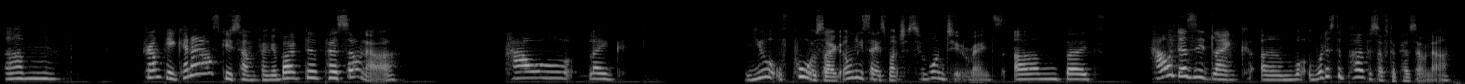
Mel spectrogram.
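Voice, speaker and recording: A woman's voice: high voice, expressive, measured pace. A woman livestreamer chatting casually with her viewers in a hesitant, rambling way that often trails off. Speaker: live streamer.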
